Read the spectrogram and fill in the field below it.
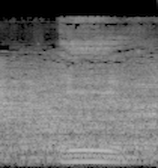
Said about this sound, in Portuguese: E, e, eu percebo mais um avião passando.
